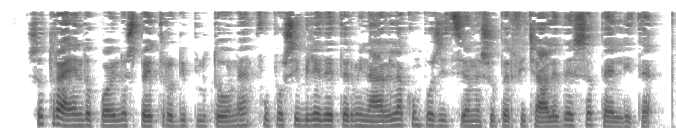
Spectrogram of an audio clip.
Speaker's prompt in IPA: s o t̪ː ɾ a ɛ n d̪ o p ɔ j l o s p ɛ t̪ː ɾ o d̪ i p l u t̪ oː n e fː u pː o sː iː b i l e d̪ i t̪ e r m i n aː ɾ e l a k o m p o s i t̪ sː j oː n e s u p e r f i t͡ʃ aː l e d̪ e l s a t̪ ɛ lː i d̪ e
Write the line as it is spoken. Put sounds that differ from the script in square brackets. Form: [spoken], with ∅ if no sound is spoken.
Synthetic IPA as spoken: s o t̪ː ɾ a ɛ n d̪ o p ɔ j l o s p ɛ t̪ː ɾ o d̪ i p l u t̪ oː n e [f] u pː o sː iː b i l e d̪ [e] t̪ e r m i n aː ɾ e l a k o m p o [z] i t̪ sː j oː n e s u p e r f i t͡ʃ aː l e d̪ e l s a t̪ ɛ lː i [t̪] e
